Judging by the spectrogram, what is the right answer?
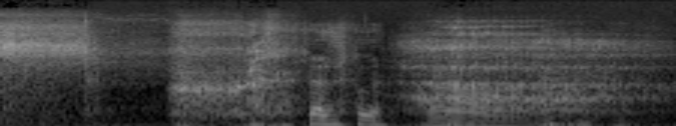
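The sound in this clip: People taking a deep breath together: a long airy inhale that gives way to a breathy, sighing exhale, mixed with voices talking.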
